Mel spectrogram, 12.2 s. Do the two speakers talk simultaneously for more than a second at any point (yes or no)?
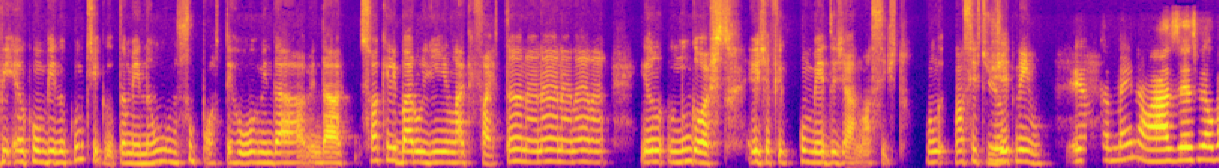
no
